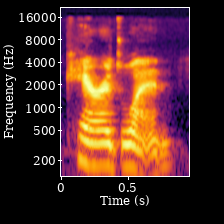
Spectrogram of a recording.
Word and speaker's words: Cerridwen: It is spelled Cerridwen, Cair Dhuinn.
